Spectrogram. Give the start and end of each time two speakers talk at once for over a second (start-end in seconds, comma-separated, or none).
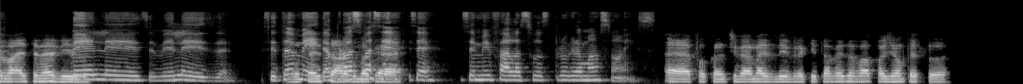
2.8-4.1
